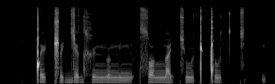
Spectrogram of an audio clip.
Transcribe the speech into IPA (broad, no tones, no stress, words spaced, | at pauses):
ǃɪǁɪ ɟɛdxʏ n̪ʊn̪ɪɲḭsˤø n̪acutǃut cḭ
